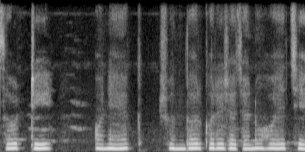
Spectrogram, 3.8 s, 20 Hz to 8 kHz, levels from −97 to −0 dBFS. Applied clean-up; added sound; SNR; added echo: none; none; none; none.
